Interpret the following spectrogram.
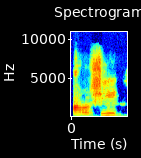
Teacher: dibaca tebal karena ro sukun sebelumnya berharokat fathah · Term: ro tafim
